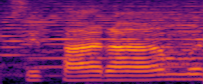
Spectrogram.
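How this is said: It is said with loving devotion.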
